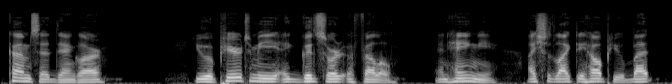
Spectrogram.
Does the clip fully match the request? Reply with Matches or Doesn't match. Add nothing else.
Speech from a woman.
Doesn't match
